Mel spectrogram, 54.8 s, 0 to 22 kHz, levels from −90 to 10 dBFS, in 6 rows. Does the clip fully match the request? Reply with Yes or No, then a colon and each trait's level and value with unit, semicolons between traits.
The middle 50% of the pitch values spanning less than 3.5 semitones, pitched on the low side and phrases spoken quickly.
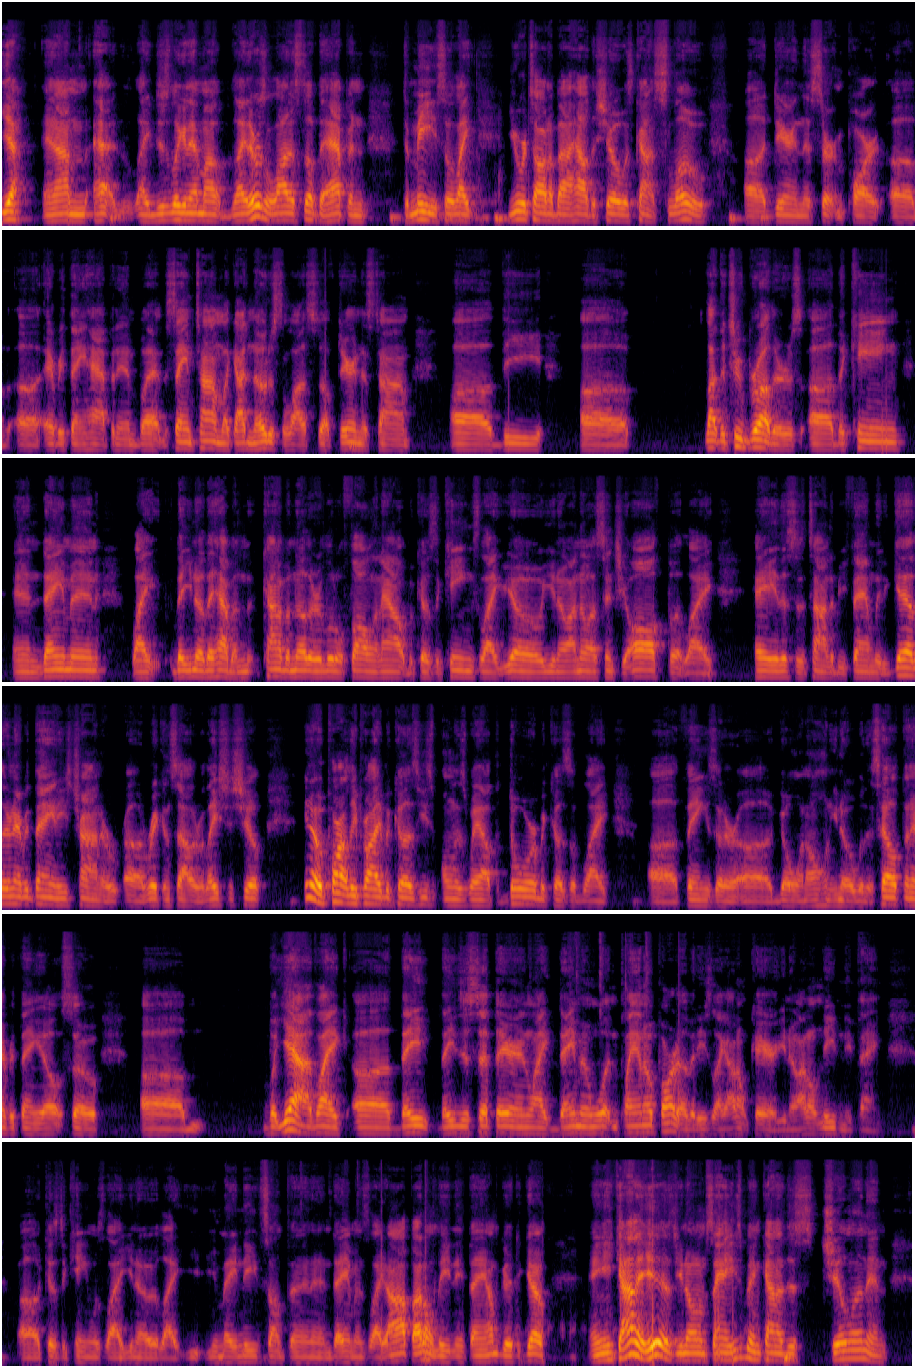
No: average, 4.3 semitones; low, 110 Hz; fast, 240 wpm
